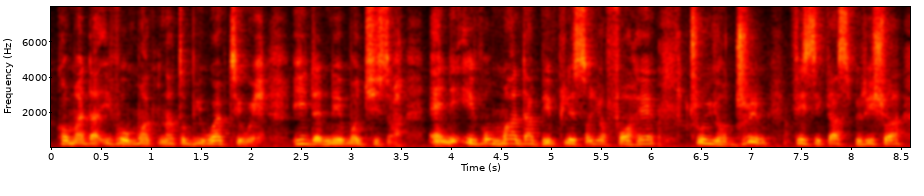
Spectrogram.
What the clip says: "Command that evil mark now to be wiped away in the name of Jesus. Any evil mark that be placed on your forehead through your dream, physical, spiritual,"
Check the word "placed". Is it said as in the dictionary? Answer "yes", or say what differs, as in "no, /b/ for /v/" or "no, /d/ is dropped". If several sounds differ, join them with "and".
no, /t/ is dropped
